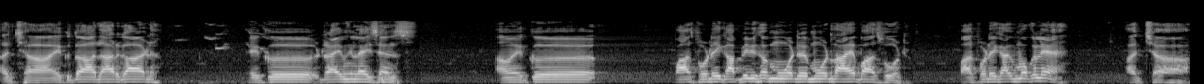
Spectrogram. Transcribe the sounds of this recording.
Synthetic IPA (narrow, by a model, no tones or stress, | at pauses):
ɐ̰tːʃʰaeːkt̪oaːd̪ʱaːɾkaːɾɖ | eːkɖɾaːɪʋɪ̃ŋɡlaːɪs̬əns | ə̰eːk | paːspoːɾʈikaːpibʱikmoːʈmoːʈd̪aːɦepaːspoːɾʈ | paːspoːɾʈikaːpimoːkleɛ̃ː | ətːʃʰaː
